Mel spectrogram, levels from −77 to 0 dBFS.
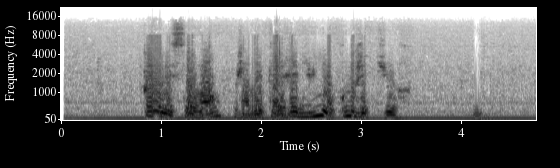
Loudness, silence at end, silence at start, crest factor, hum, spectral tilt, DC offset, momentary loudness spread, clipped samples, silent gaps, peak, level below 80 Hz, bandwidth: -9 LUFS; 0 s; 0.05 s; 10 dB; none; -6 dB/octave; under 0.1%; 16 LU; 0.4%; none; 0 dBFS; -30 dBFS; 15 kHz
